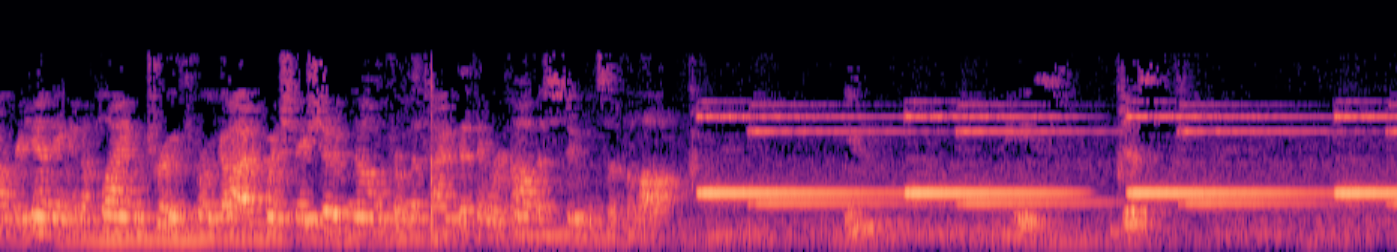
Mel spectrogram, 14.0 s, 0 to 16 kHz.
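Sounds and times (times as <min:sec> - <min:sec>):
speech: 0:00.4 - 0:07.2, 0:08.4 - 0:08.9, 0:11.2 - 0:11.7
bell chime ringing: 0:06.9 - 0:13.9.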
